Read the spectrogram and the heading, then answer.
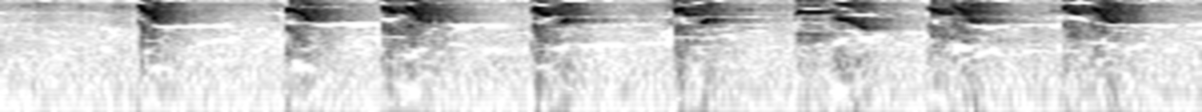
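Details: Canary singing an even series of loud, high, downward-sweeping chirps, about two per second, steady and regular against a quiet background.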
